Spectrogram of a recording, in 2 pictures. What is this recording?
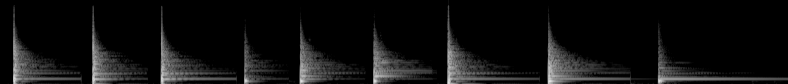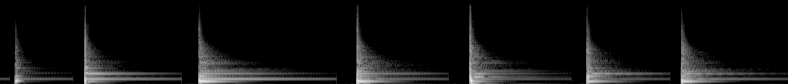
I recorded me banging some kind of drum (finding correct name would be nice):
